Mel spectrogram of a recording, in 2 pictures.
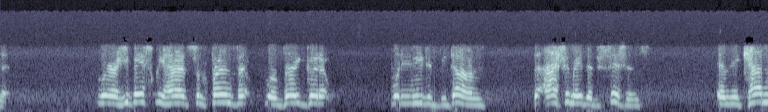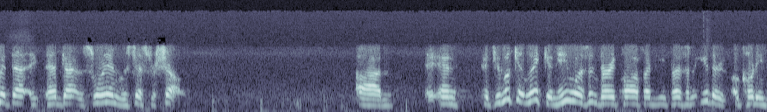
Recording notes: phone calls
